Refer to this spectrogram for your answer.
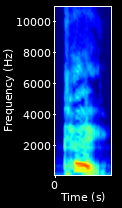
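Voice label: "kei4", Mandarin Chinese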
